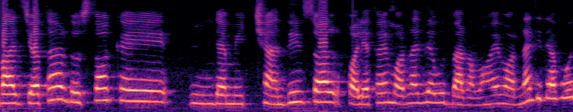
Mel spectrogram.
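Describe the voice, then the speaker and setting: Talking at a very fast pace, a woman uses a high pitch and lively intonation. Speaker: YouTube presenter. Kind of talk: casual chat. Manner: fast, talkative.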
